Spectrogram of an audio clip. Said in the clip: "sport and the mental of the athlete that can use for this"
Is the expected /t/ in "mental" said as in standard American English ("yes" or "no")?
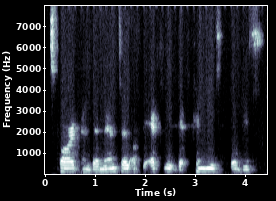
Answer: yes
